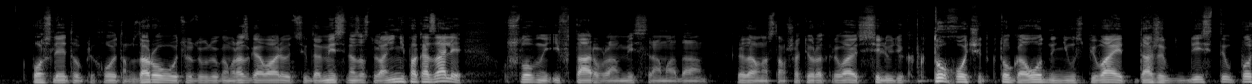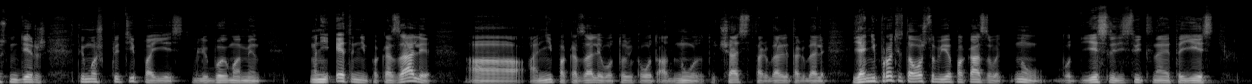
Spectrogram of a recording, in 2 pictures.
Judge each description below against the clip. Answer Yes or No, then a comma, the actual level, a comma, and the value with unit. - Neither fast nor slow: No, fast, 195 wpm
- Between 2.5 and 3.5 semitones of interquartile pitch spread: No, average, 4.2 semitones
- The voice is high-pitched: No, very low, 95 Hz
